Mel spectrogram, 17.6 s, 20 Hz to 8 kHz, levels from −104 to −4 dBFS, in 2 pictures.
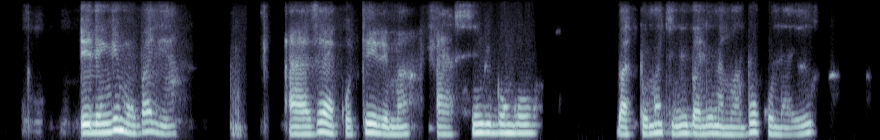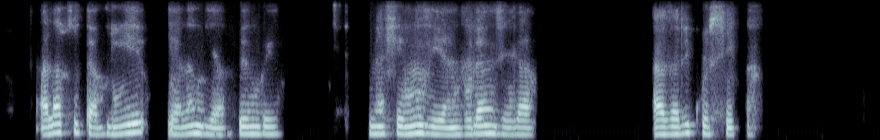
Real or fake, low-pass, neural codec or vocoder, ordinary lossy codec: fake; 7.2 kHz; autoencoder, 48 kHz, 32 numbers a frame, DAC-VAE, trained on Japanese speech; Opus, 16 kbps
